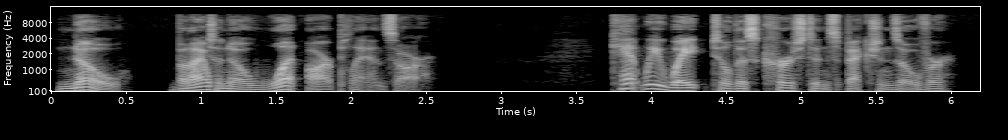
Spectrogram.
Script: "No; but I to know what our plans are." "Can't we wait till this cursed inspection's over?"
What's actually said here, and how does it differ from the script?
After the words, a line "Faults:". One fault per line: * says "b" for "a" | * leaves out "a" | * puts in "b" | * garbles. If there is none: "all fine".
"No; but I to know what our plans are." "Can't we wait till this cursed inspection's over?"
Faults:
all fine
